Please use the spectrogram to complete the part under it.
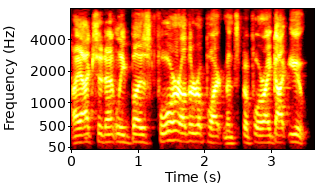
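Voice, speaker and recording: Man acting a forgetful old husband, sharp voice. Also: fairly high pitch, fairly even intonation, brisk, highs cut off. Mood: sheepish, explaining. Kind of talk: stage play reading over video call.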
